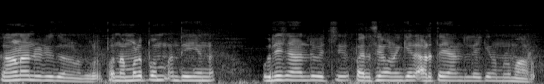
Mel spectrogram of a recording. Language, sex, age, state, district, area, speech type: Malayalam, male, 45-60, Kerala, Alappuzha, urban, spontaneous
